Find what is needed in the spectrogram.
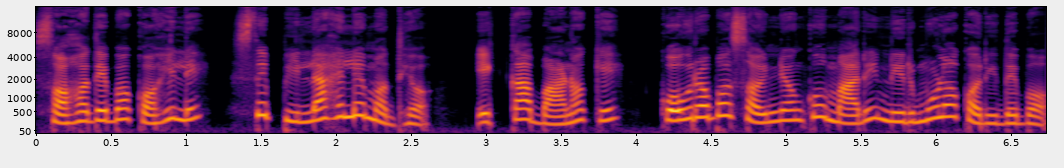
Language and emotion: Odia, neutral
